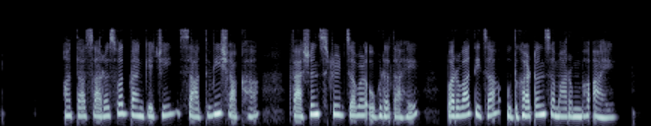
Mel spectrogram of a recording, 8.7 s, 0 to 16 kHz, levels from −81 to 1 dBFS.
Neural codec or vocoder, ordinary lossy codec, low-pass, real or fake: none; none; 7.2 kHz; real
